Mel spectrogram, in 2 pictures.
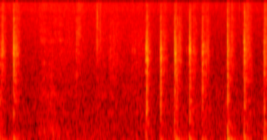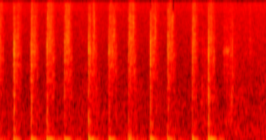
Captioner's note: scratching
